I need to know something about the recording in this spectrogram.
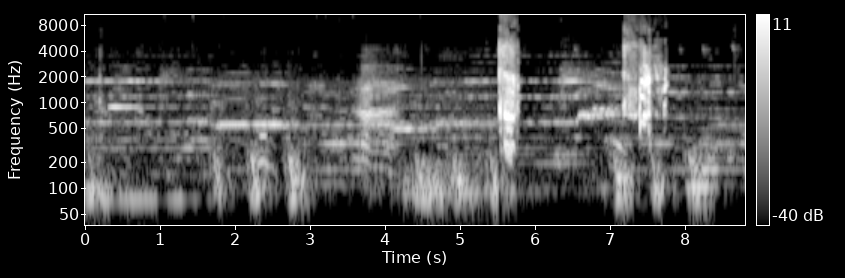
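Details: A child with a cough being treated with a village home remedy of turmeric and garlic paste gives two short cough bursts over background music: a wet cough.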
